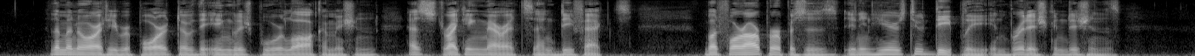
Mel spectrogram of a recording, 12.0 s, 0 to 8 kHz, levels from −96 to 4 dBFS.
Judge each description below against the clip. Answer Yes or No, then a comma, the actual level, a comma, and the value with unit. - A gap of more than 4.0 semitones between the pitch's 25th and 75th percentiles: No, average, 3.7 semitones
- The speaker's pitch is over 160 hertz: No, very low, 85 Hz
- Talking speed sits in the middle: No, slow, 125 wpm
